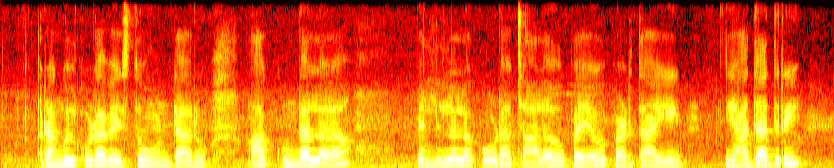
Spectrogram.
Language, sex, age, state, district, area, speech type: Telugu, female, 18-30, Telangana, Suryapet, urban, spontaneous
